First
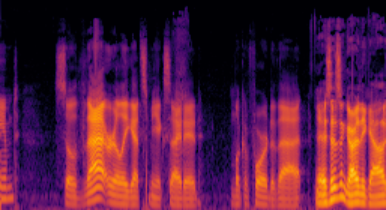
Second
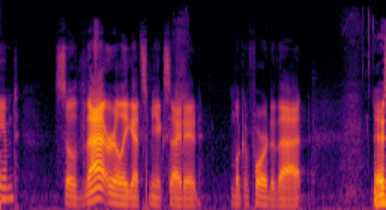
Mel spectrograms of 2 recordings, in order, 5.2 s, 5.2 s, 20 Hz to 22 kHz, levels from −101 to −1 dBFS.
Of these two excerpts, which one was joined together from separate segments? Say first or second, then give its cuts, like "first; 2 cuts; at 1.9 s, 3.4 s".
first; 1 cut; at 4.1 s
